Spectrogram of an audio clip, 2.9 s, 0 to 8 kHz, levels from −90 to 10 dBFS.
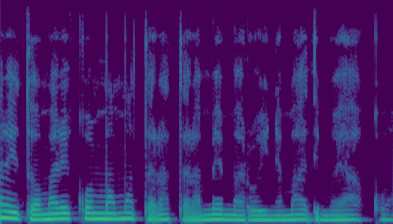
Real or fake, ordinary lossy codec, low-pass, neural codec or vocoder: real; none; none; none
